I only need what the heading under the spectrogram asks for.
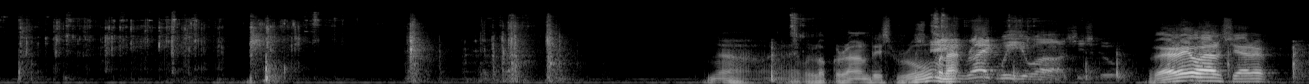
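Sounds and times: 
metallic jingling and clinking of keys: 0.0 - 3.6
speech: 7.1 - 12.8.

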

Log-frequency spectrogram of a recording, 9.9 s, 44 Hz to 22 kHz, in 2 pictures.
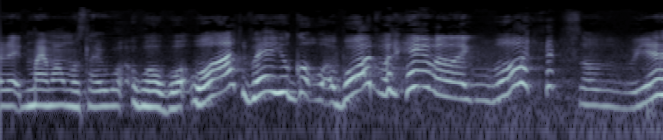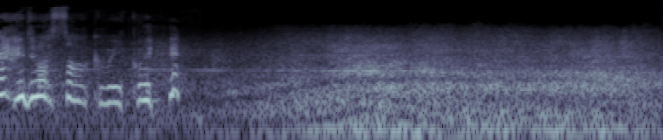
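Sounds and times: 
speech: 0.0 - 6.5
airplane engines roaring during landing: 2.2 - 9.9.

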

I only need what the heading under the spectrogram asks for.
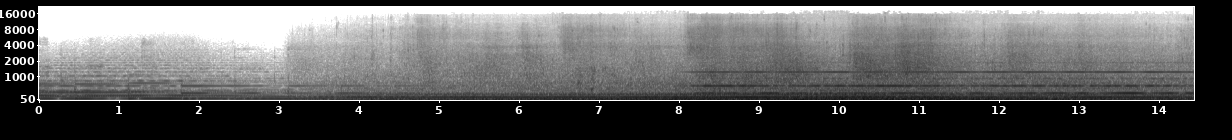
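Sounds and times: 
boat hull skimming across water: 3.2 - 14.3
boat motor droning: 3.2 - 14.3
wind: 3.2 - 14.3.

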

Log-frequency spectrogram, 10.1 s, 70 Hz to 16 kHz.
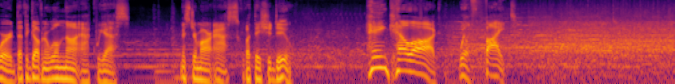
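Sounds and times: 
speech: 0.0 - 2.0, 2.7 - 4.6, 5.5 - 7.8
large crowd roaring and shouting: 6.0 - 10.1.

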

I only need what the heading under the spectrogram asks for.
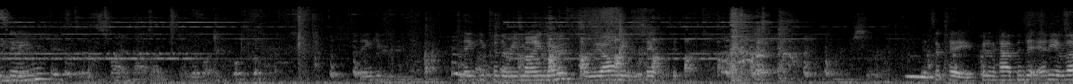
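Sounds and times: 
cell phone ringing: 0.0 - 3.8, 4.6 - 9.2
speech: 4.9 - 7.0, 9.2 - 10.7.

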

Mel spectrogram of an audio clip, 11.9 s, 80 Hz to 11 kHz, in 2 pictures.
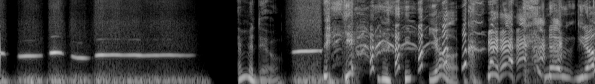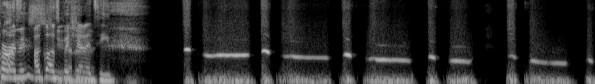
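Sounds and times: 
person whistling a tune: 0.0 - 2.1, 2.9 - 4.0, 7.8 - 11.8
speech: 2.5 - 8.0
laughter: 3.2 - 7.4.

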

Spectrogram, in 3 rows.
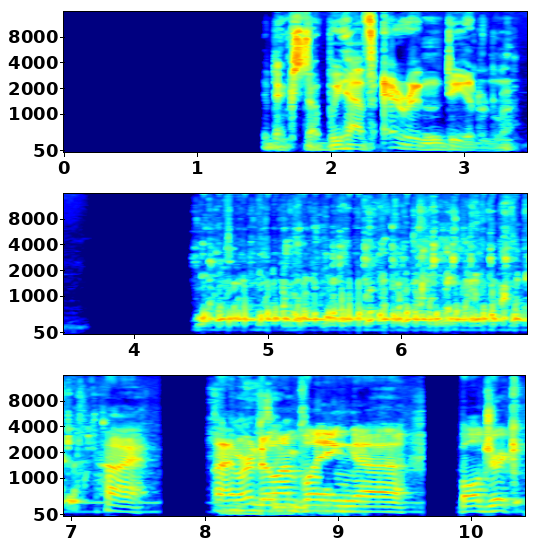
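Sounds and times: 
speech: 1.6 - 3.5, 7.3 - 10.4
bubbles blown through a straw into a drink: 4.4 - 7.2.

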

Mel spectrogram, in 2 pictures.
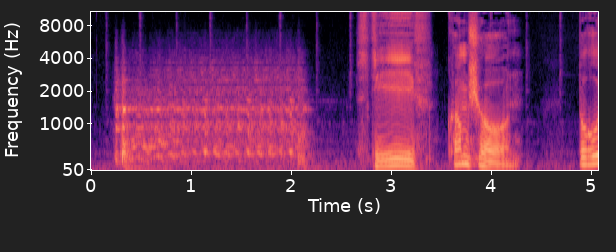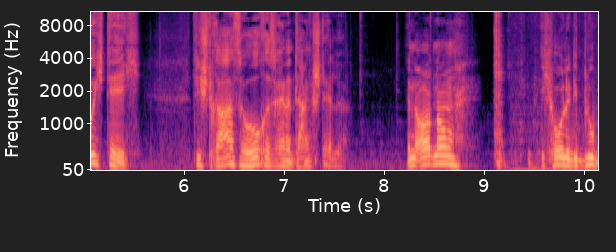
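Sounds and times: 
car starter cranking without the engine catching: 0.0 - 2.4, 9.1 - 10.1
speech: 2.8 - 10.1.

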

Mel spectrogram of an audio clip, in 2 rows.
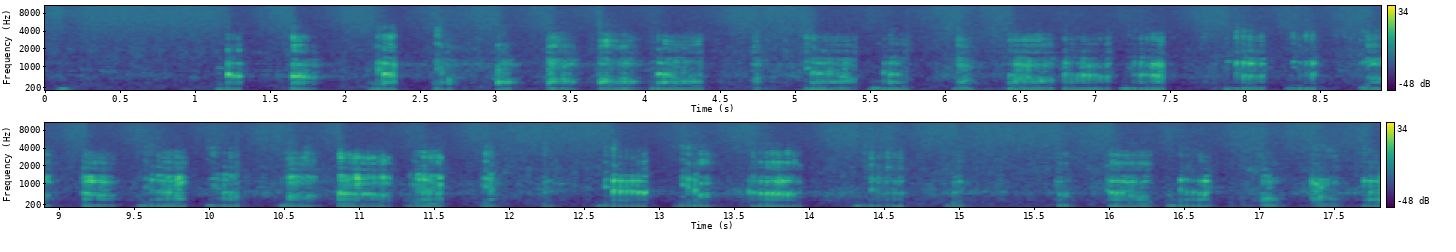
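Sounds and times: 
fallow deer buck rutting groans on a dark Dorset night: 1.2 - 17.8.

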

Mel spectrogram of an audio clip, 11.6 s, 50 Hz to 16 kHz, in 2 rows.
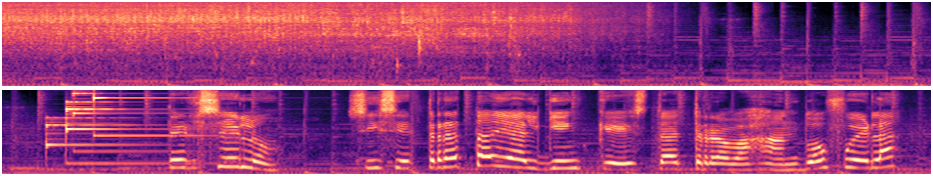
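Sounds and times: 
water running from a tap while washing hands: 0.0 - 4.0
light musical backing: 0.1 - 11.5
bright chime: 6.1 - 7.6
speech: 6.8 - 11.5.

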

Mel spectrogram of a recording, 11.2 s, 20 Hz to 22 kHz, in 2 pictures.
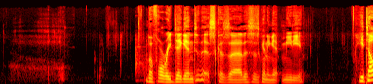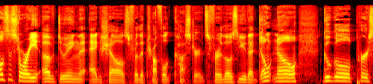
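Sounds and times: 
person sipping coffee: 0.0 - 2.2
slurping and swallowing mouth noises: 0.0 - 2.2
speech: 2.2 - 4.7, 5.4 - 11.1.

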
